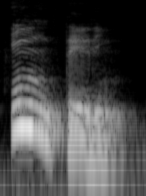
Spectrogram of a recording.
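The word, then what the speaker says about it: ínterim: que não tem acento interim interim interim interim então o in é mais forte ímprobo e não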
